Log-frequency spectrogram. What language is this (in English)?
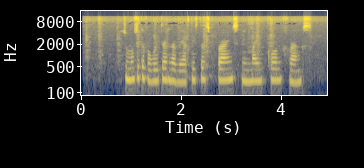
Spanish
